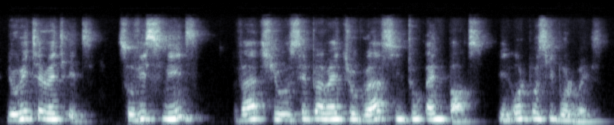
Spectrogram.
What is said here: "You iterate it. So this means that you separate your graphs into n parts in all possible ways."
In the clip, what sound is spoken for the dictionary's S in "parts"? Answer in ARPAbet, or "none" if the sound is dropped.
S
